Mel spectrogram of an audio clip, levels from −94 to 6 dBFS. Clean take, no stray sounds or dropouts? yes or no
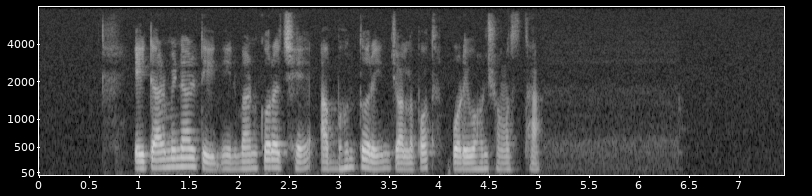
yes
